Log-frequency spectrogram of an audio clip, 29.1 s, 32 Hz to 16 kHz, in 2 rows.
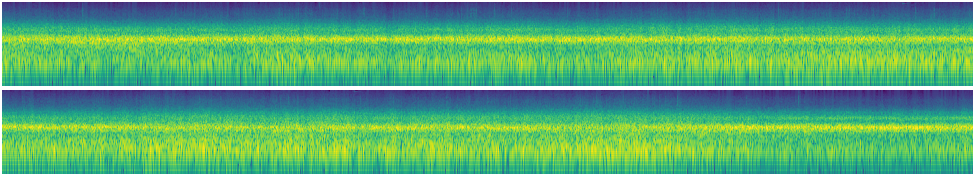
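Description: Interior running noise of a JR West 223-5000 series electric train travelling at a steady speed: an even rumble and hiss of wheels on rail with no change in pace.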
